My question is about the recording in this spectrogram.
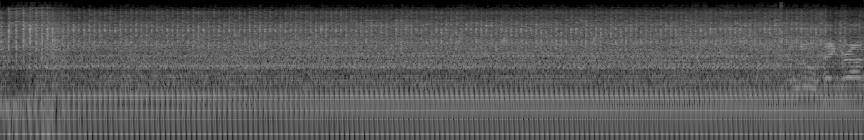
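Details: Small auction generator after cleaning the spark plug, fresh oil and fuel, air filter, started on choke: steady even drone at fixed speed with no hunting, misfires or rattles; idling as it should.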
